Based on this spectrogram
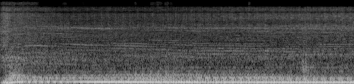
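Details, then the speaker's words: Gen 1 Ford Raptor with its original power steering system; engine revs and holds with a loud steady whine and groan while driving, worse turning left; points to the power steering pump, which is being replaced; cause suspected, not confirmed. "and i mean not not just a little loud i mean like this thing house when you're going down the road it groans every time you turn to the left it's just it's it's noisy"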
